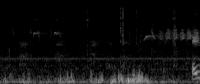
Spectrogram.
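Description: A dog making a rough, low sound that swells about a second in and fades away before the end.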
